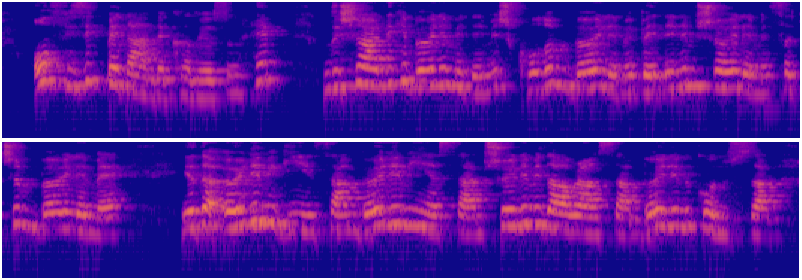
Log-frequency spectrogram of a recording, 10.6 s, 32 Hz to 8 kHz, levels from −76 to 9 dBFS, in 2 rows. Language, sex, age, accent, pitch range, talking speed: Turkish, female, 40-59, native, 210-280 Hz, 180 wpm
